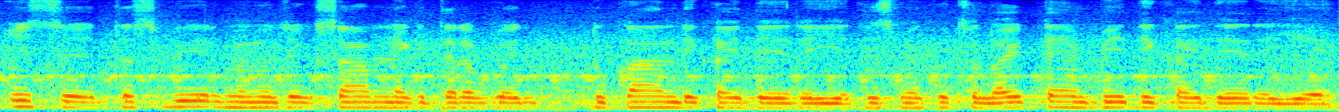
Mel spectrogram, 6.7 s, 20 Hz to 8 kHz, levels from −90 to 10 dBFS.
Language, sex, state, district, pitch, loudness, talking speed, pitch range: Hindi, male, Rajasthan, Bikaner, 140 Hz, -12 LUFS, 195 wpm, 135-145 Hz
